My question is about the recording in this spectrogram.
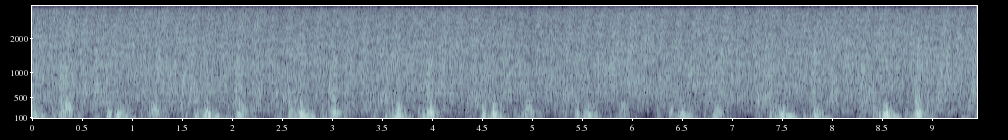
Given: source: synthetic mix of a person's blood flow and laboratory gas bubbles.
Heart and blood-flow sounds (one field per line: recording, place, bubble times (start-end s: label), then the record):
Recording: Doppler ultrasound of blood flow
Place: precordium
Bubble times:
no bubbles
From the record:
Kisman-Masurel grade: 000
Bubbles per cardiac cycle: 0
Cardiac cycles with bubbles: 0%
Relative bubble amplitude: no bubbles discernible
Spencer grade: 0 (complete lack of bubble signals)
